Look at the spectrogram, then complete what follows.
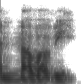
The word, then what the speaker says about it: نووی: یہ پہلے بتایا تھا، ان کا جو تلفظ ہے نووی، نون کے اوپر زبر، واو کے اوپر زبر، ناوا، آگے واو کے نیچے زیر، ناواوی، 676 کے اندر ان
